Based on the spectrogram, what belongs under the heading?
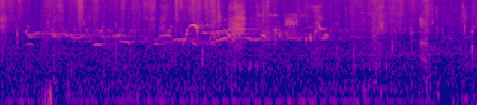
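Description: Near silence: quiet countryside ambience with faint birdsong, a series of short whistled notes and a trill, over a low steady hum. Scattered faint clicks and one soft thump about two-thirds of a second in.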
